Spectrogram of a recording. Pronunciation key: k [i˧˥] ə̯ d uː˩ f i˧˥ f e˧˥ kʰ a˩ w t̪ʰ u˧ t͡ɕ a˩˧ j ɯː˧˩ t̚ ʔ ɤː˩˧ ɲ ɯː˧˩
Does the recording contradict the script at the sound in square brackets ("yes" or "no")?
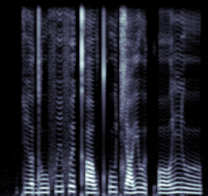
yes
